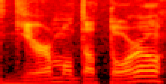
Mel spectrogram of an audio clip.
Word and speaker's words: Del Toro: or say his name I have to say it the way he pronounces it because when he comes like hello my name is gal Doro that's the way he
